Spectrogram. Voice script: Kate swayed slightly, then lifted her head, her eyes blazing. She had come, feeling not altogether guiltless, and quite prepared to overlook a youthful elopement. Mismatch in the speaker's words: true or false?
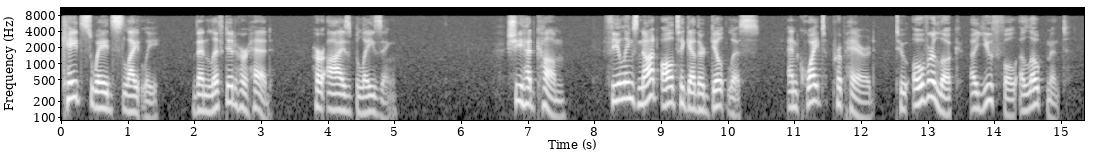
true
